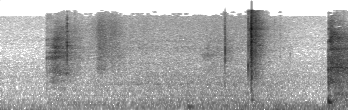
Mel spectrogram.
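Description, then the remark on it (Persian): A lighter with no fuel is flicked over and over, giving short, dry scraping clicks at uneven intervals, fairly quiet, with no flame catching and no voices. “ای بابا فکر کنم فندکش بنزین نداره.”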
